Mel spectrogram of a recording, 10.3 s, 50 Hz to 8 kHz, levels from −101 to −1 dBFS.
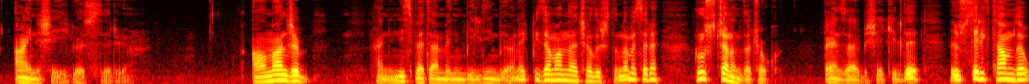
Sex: male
